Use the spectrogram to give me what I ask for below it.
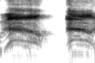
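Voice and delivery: loud mock yell across a parking lot; yelling hey. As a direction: bark it out to scare them off. Yelling at gang members.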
